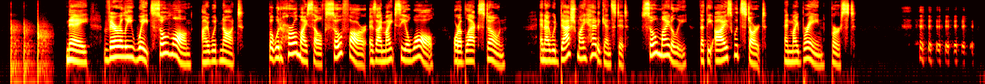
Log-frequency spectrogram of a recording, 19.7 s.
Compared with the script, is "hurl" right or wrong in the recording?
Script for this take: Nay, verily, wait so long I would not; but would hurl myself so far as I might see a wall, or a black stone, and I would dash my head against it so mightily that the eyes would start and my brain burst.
right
